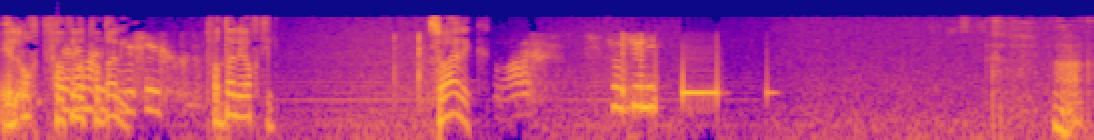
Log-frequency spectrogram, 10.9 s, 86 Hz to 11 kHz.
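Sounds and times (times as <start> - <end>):
speech: 0.0 - 2.8, 4.2 - 6.7, 9.9 - 10.9
telephone line tones on a call to Algeria: 6.8 - 7.8.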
